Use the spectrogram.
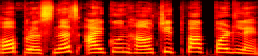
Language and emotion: Goan Konkani, neutral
